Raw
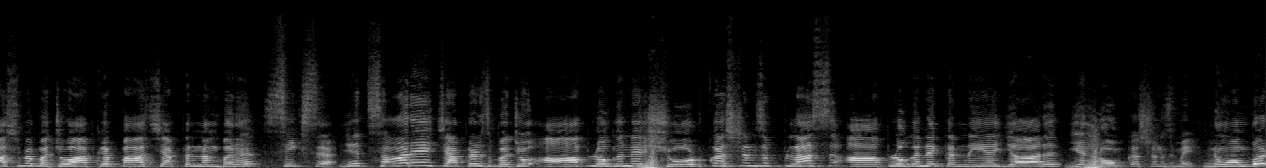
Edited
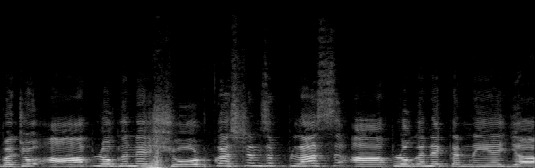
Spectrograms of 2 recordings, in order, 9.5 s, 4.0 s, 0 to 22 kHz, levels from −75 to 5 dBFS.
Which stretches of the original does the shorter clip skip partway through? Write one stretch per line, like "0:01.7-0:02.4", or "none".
none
